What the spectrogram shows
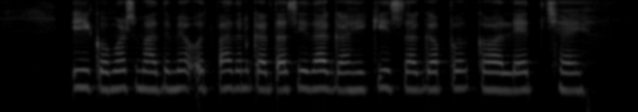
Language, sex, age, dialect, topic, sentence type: Maithili, male, 36-40, Bajjika, agriculture, statement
